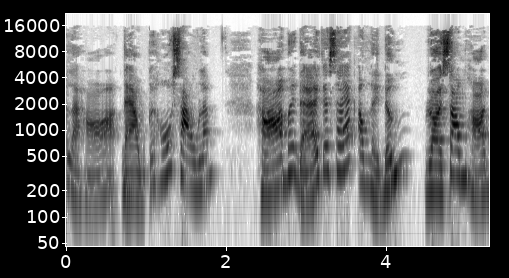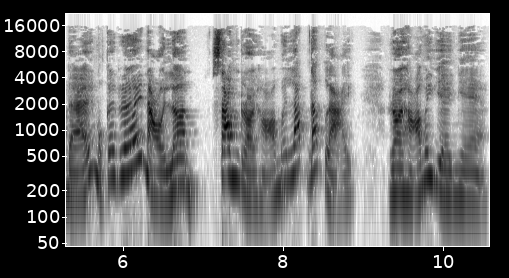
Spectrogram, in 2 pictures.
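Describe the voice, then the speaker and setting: A woman with a Southern Vietnamese accent narrating a ghost story in a chatty storytelling style, often speaking straight to her listeners. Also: medium pitch. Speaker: storyteller host.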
